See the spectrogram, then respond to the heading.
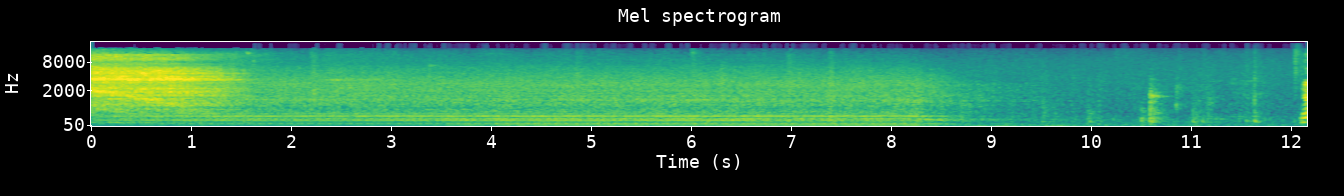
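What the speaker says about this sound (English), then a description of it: "if you guys are wondering why it sounds so loud in here, it's because I have an exhaust fan on" An exhaust fan running in a workshop gives a steady, loud broadband whoosh with a low hum for most of the time, then cuts out and leaves faint knocks and handling sounds.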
